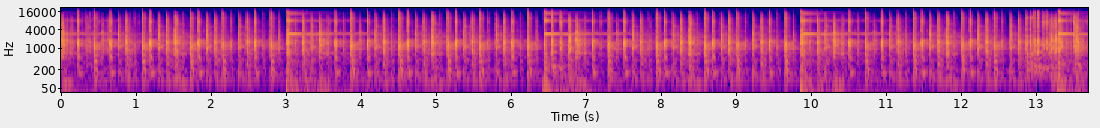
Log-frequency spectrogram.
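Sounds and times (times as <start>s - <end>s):
typewriter typing loop: 0.0s - 13.6s.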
